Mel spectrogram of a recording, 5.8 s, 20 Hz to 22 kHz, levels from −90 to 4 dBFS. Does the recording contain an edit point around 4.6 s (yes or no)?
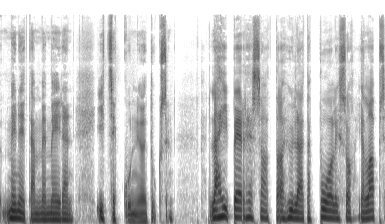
no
